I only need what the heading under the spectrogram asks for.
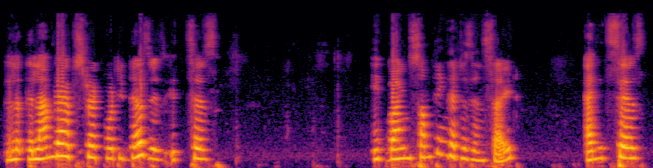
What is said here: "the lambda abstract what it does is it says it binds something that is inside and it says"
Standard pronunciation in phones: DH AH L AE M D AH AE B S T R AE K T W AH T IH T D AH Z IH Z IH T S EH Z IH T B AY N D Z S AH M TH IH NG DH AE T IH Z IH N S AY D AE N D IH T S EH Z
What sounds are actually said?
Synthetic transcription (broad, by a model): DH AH L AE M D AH AE B S T R AE K T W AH T IH T D AH Z IH Z IH T S EH Z IH T B AY N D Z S AH M T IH NG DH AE T IH Z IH N S AY D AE N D IH T S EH Z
